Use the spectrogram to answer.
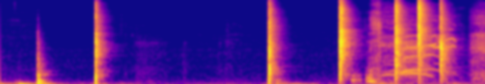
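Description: Sharp hand claps imitate one audience member clapping out of rhythm at a music gig: a few widely spaced, uneven claps, then quicker, irregular ones bunched together near the end.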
